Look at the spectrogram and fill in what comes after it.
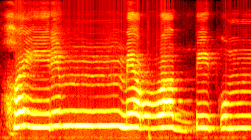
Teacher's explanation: തെൻവീനിന് ശേഷം ഇദാം ബിഗുന്നയുടെ അക്ഷരമായിട്ടുള്ള മീമ് വന്നു. തെൻവീനിലുള്ള നൂനിൻ്റെ സൗണ്ടിനെ നമ്മൾ മീമിലേക്ക് ലയിപ്പിച്ച് ഉന്നയോടുകൂടി ഓതി കൊടുക്കുക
